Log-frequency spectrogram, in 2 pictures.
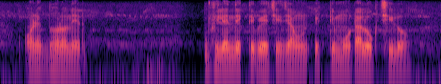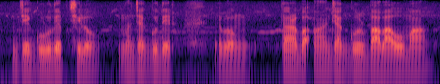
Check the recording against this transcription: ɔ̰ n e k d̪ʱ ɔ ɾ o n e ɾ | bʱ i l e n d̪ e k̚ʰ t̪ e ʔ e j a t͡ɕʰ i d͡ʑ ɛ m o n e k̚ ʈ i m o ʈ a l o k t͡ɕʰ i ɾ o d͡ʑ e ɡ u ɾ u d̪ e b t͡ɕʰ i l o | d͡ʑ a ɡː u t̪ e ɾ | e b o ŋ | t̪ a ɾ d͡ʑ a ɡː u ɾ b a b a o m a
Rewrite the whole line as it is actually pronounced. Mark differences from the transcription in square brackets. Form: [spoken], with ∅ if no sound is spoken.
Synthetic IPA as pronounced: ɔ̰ n e k d̪ʱ ɔ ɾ o n e ɾ | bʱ i l e n d̪ e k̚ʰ t̪ e [p] e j [e] t͡ɕʰ i d͡ʑ ɛ m o n e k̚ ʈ i m o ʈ a l o k t͡ɕʰ i [l] o d͡ʑ e ɡ u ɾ u d̪ e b t͡ɕʰ i l o | d͡ʑ a ɡː u [d̪] e ɾ | e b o ŋ | t̪ a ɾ d͡ʑ a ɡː u ɾ b a b a o m a

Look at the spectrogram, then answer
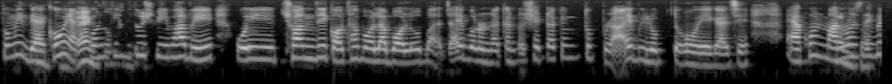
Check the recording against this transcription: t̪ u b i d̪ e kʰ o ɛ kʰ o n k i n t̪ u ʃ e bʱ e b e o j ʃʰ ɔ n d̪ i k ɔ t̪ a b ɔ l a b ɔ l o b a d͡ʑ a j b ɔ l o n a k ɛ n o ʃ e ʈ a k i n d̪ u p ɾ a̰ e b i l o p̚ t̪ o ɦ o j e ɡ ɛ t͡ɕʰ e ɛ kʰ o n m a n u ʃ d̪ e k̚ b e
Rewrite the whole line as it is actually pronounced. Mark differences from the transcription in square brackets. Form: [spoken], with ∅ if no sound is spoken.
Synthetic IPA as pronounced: t̪ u [m] i d̪ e kʰ o ɛ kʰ o n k i n t̪ u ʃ e bʱ [a] b e o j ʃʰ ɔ n d̪ i k ɔ [t̪ʰ] a b ɔ l a b ɔ l o b a d͡ʑ a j b ɔ l o n a k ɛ n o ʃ e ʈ a k i n [t̪] u p ɾ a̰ e b i l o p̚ t̪ o ɦ o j e ɡ ɛ t͡ɕʰ e ɛ kʰ o n m a n u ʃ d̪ e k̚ b e

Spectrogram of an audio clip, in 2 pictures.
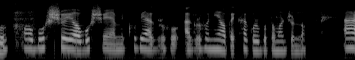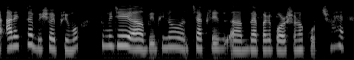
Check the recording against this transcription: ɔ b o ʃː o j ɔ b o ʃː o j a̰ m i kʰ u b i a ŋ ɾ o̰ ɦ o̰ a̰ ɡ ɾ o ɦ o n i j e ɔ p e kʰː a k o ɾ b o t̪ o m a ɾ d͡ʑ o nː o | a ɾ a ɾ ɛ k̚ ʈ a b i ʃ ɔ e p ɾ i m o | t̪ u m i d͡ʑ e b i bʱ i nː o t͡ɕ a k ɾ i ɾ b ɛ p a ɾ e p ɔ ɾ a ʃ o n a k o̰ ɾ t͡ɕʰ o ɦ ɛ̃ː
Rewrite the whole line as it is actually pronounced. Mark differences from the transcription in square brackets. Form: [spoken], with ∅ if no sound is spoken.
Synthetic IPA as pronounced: ɔ b o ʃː o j ɔ b o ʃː o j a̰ m i kʰ u b i a [ɡ] ɾ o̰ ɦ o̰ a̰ ɡ ɾ o ɦ o n i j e ɔ p e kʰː a k o ɾ b o t̪ o m a ɾ d͡ʑ o nː o | a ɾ a ɾ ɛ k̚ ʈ a b i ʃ ɔ e p ɾ i m o | t̪ u m i d͡ʑ e b i bʱ i nː o t͡ɕ a k ɾ i ɾ b ɛ p a ɾ e p ɔ ɾ a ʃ o n a k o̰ ɾ t͡ɕʰ o ɦ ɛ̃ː

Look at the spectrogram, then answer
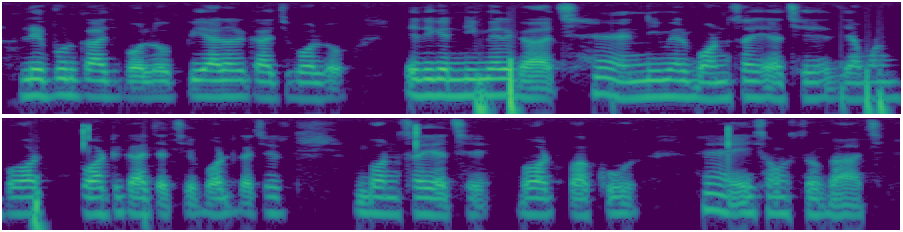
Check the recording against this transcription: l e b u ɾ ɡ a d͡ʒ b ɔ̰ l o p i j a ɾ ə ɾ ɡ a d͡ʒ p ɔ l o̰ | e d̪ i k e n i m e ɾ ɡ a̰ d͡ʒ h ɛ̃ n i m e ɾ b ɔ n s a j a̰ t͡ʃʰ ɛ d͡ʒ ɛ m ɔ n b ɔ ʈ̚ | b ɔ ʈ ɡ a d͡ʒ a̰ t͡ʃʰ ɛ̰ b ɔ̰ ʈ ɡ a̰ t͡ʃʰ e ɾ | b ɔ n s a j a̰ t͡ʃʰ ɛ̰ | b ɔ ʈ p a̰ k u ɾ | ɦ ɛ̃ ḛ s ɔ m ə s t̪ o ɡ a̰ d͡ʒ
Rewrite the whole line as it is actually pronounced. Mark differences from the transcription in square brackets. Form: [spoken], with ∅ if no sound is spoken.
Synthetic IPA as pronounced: l e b u ɾ ɡ a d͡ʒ b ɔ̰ l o p i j a ɾ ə ɾ ɡ a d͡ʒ [b] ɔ l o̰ | e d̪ i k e n i m e ɾ ɡ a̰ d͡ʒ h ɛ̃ n i m e ɾ b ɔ n s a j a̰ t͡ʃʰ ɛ d͡ʒ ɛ m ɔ n b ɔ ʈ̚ | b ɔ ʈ ɡ a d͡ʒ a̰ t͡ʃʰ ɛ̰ b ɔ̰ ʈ ɡ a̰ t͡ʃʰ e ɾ | b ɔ n s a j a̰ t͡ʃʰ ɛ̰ | b ɔ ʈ p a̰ k u ɾ | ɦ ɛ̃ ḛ s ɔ m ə s t̪ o ɡ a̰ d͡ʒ

